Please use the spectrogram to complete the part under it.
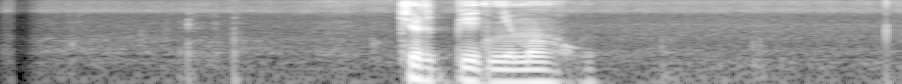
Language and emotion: Russian, angry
